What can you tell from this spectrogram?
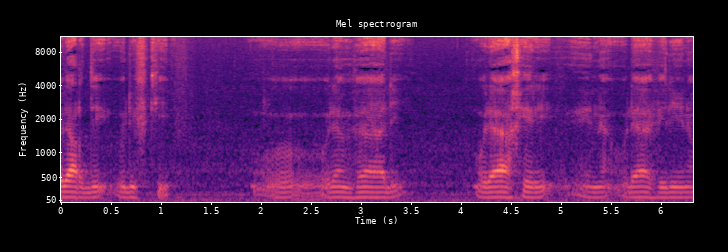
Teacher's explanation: حركة الهمزة ينقلها إلى لام التعريف المتصل بها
